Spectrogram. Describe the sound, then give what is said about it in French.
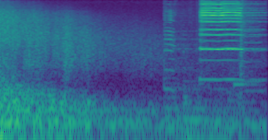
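A toaster exploding after burning the bread: a loud, booming blast whose rumble slowly fades, then a sharp burst ending in a bright, ringing metallic tone. “Le pain sursaute et son grille-pain va exploser.”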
